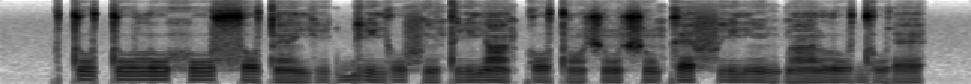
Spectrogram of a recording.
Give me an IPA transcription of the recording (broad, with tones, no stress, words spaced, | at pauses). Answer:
tu˦tu˦lu˦hu˦ so˧tɛ̃˨ji˨˦ ɡ͡bi˦˨ju˧ fĩ˨ti˨˦jã˦˨ ko˧tɔ̃˨ʃũ˧ ʃũ˧kɛ˦fi˦ jĩ˦˨ ɡ͡bã˨˦ lu˦ du˦˨ ɾɛ˨˦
